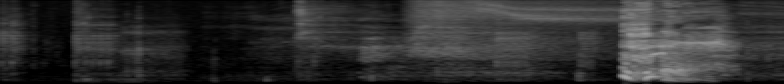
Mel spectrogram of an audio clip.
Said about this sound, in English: Fucking, I'm gonna have to go in and edit all these loud ass coughs. Probably. Are they? Is it peaking? Yeah, peaking. It's peaking. You're making it peak.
